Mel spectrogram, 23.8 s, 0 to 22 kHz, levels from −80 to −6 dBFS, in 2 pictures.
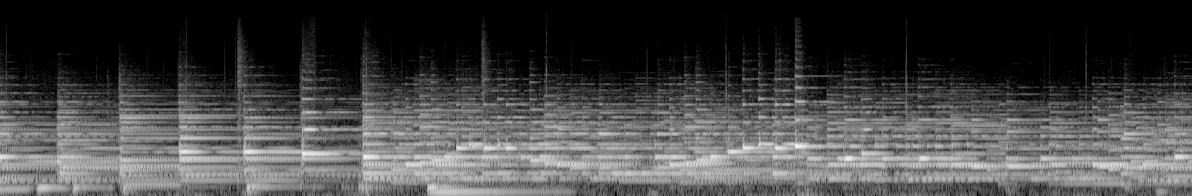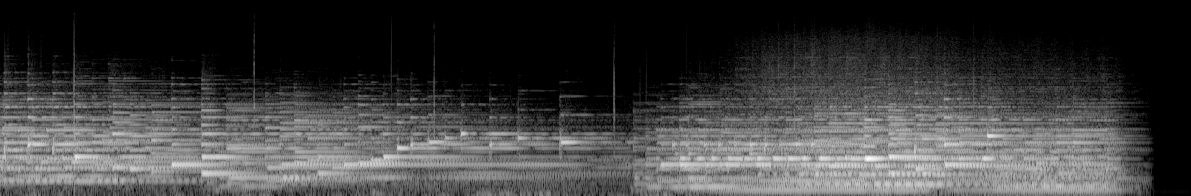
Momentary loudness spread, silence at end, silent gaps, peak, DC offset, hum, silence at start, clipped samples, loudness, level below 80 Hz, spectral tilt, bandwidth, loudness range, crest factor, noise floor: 10 LU; 0.5 s; none; -4 dBFS; under 0.1%; none; 0 s; under 0.1%; -21 LUFS; -42 dBFS; -6 dB/octave; 12.5 kHz; 6 LU; 18 dB; -57 dBFS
